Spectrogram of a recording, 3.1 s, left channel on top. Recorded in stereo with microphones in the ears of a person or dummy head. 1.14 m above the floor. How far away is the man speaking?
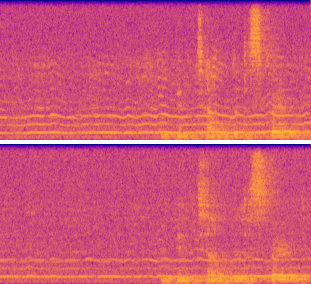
About 2.5 m.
